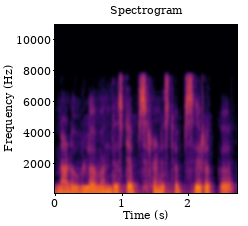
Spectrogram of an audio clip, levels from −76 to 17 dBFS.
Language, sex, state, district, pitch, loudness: Tamil, female, Tamil Nadu, Nilgiris, 225 Hz, -15 LUFS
